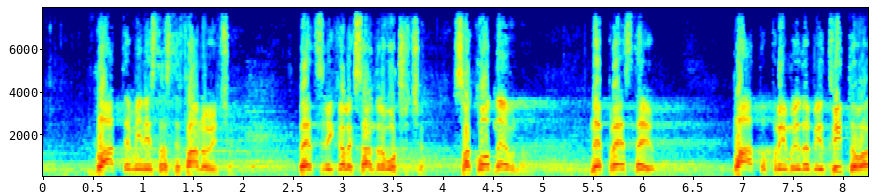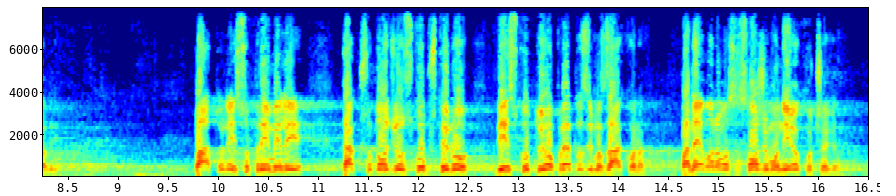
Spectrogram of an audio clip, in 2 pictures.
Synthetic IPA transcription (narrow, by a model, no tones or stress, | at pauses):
blˠaːt̪eminist̪ɾast̪e̞faːno̞ʋit͡ɕa̰ | pɾeːt̪se̞d̪nikaleksand̪ɾaʋut͡ʂit͡ɕa̰ | sʋako̞d̪ne̞ʋno̰nepɾest̪ajṵ | plˠaːt̪upɾiːmijud̪abit̪ʋit̪o̞ʋa̰lḭ | plˠaːt̪uniːsupɾiːmili | t̪ako̞̥ʃt̪od̪oːd͡ʑeuskupʃt̪inud̪iskut̪ujuopɾed̪lˠozimazaːko̞na̰ | pane̞moɾamod̪aseslˠo̞ʒimoniokot͡ʂḛɡa̰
